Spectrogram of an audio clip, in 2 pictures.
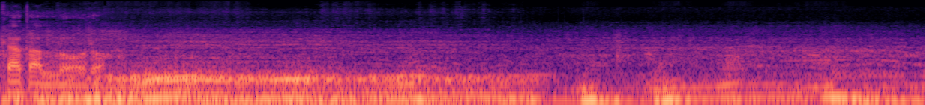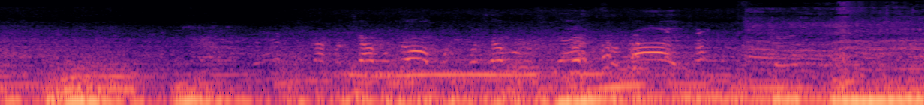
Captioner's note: Dino engine's noises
